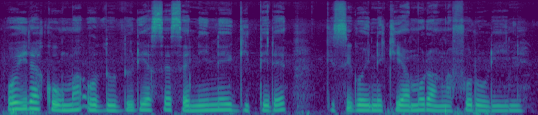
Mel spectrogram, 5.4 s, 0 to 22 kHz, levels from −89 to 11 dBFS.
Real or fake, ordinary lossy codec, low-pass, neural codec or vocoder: real; none; none; none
